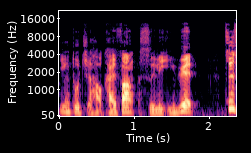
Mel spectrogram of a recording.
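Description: A narrator's voice speaking, with a brief pause near the end.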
